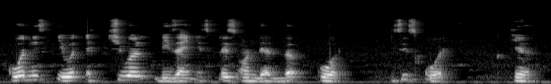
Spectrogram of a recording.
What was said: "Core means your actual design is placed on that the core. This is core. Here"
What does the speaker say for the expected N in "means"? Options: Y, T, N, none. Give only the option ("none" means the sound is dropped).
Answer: none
